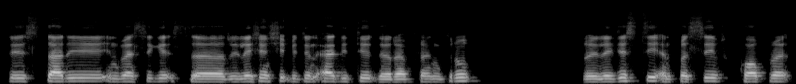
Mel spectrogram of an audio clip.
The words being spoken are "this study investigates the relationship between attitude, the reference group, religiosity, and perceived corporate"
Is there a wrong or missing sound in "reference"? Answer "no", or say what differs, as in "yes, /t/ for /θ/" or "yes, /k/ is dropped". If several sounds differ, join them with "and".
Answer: yes, /s/ is dropped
